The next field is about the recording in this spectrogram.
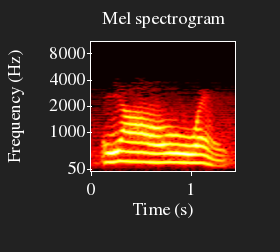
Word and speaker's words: Yahweh: And if you pronounce the name with all vowels, you will come out with Yahweh.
